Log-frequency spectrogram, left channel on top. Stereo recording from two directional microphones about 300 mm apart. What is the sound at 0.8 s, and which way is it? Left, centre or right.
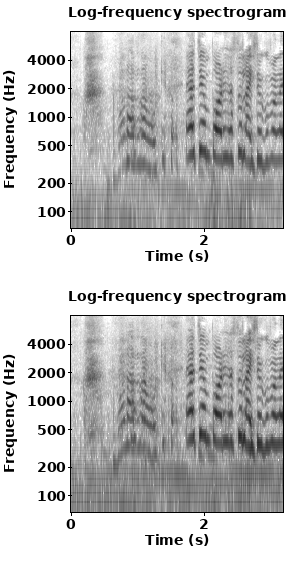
Speech, left.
